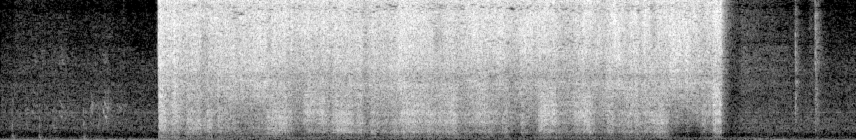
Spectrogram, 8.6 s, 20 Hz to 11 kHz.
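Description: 3500 PSI pressure washer jet blasting a block of wood: a loud, even hiss that starts suddenly about a second and a half in and cuts off after about five and a half seconds, the jet gouging chunks out of the wood.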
